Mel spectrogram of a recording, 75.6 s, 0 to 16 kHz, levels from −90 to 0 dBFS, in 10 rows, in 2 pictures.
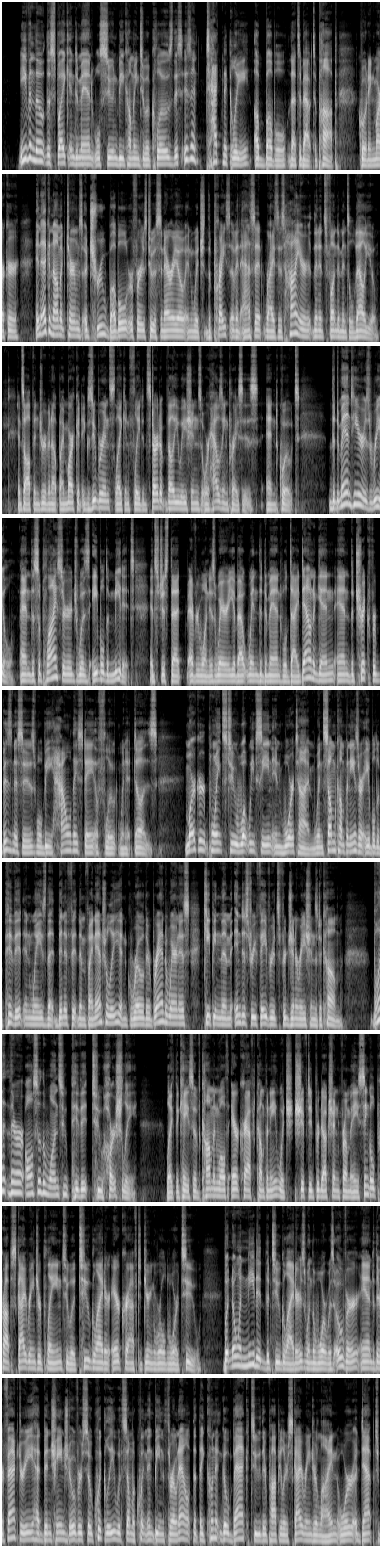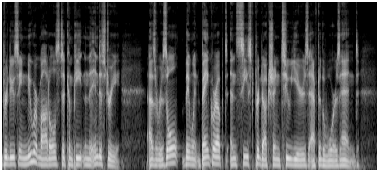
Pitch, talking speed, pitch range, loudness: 135 Hz, 185 wpm, 125-150 Hz, -17 LUFS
